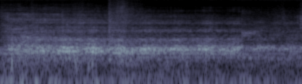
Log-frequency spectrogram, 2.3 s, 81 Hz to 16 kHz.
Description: evil laughter.mp3
evil-laughter.mp3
